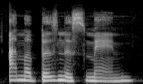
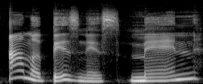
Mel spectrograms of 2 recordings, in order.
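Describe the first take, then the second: First: Businessman is said smoothly as one word. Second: A pause separates business from man. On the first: The speaker is a man who does business. The speaker calls it wrong. "you don't say" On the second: The speaker is the business itself. The speaker calls it right. "You are the business"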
